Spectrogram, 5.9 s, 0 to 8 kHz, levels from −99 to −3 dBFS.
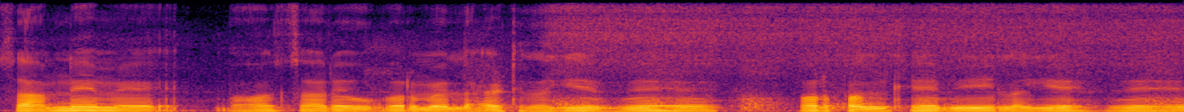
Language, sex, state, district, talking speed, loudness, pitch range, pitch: Hindi, male, Jharkhand, Ranchi, 160 wpm, -20 LUFS, 105-115 Hz, 110 Hz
